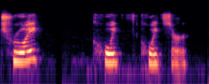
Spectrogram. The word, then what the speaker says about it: Kotsur: Troy Kotsur.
